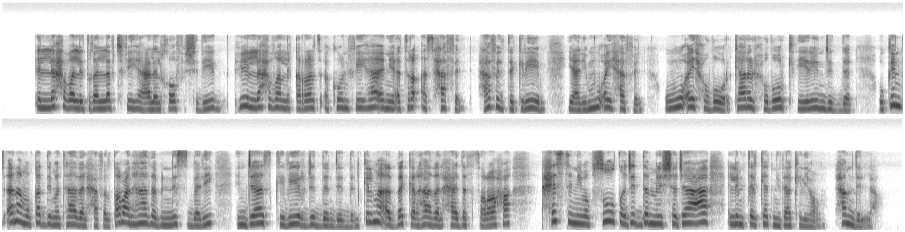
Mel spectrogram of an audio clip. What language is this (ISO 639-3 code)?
ars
